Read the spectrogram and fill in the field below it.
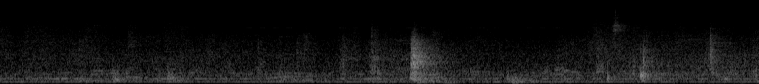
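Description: A middle-aged man reads aloud calmly into a microphone.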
